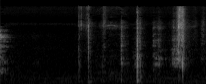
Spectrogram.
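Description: A printed card being pulled out of and slid into the slot of a plastic talking flash card reader: a few sharp clicks and scrapes, starting about a second in.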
